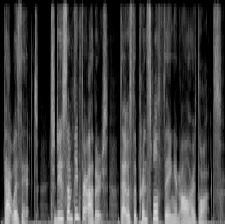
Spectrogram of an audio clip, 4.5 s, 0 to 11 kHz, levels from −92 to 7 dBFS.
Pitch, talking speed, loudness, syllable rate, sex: 265 Hz, 215 wpm, -18 LUFS, 6.0 syllables/s, female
